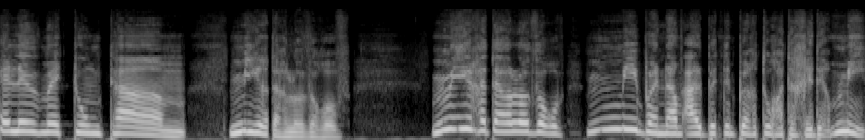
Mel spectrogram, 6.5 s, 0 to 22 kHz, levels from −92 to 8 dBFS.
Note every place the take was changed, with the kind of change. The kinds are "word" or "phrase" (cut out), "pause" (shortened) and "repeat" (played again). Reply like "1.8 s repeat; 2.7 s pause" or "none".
2.0 s word; 3.6 s word; 5.1 s word

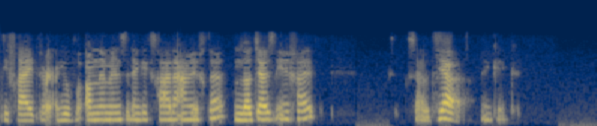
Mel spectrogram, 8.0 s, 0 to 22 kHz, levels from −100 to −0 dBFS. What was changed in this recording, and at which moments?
3.6 s word; 5.7 s word

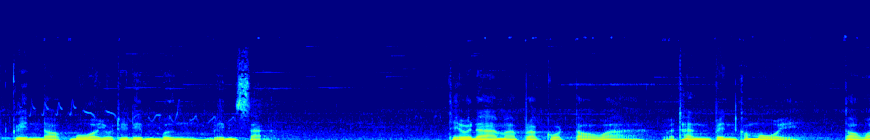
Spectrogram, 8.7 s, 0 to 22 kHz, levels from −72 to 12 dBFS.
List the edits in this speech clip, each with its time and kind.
6.5 s pause

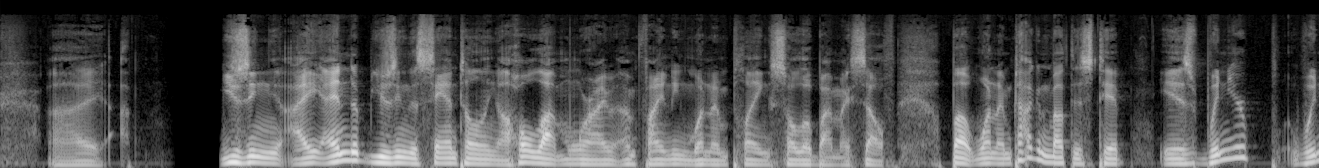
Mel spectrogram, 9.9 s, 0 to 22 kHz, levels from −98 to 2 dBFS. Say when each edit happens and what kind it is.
none

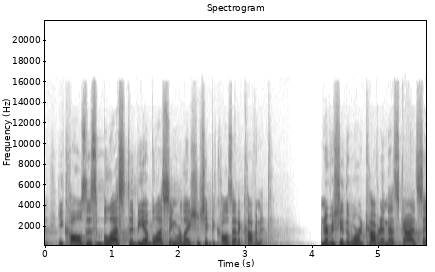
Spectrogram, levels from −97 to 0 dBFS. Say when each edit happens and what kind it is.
none

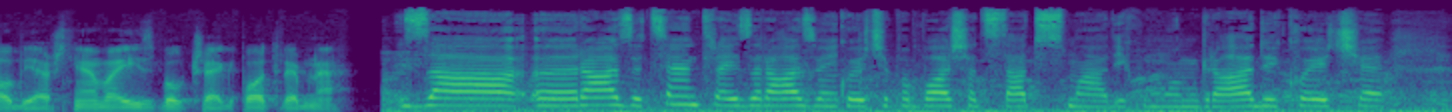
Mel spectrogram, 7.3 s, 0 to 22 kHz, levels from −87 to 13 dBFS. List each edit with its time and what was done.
1.1 s word; 3.2 s word; 4.2 s word

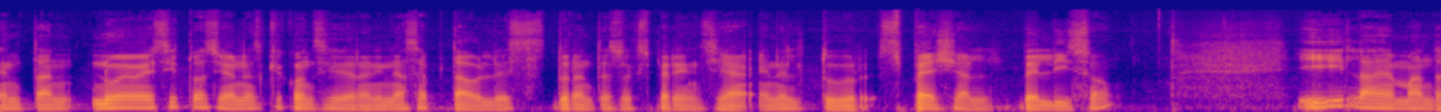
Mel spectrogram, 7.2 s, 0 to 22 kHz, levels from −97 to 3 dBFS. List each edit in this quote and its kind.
none

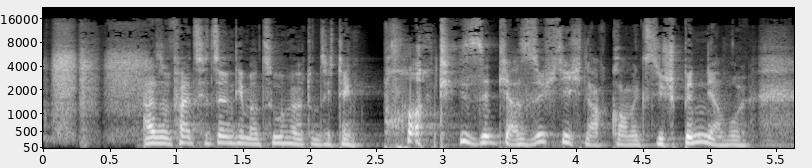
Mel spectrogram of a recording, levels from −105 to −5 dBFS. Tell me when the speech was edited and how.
none

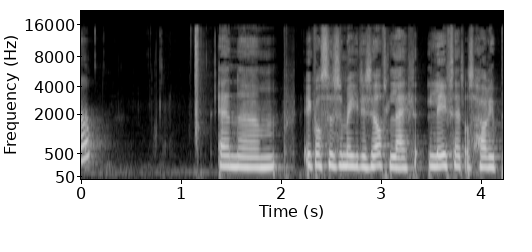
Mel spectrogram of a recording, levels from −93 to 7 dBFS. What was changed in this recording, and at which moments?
2.1 s pause

